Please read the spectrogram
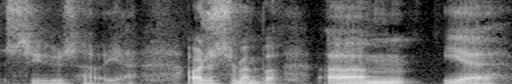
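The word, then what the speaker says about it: Suzuha: Suzaha. That's how you pronounce it. Suzaha.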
